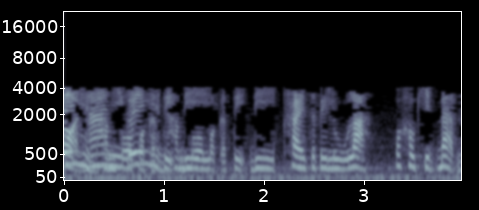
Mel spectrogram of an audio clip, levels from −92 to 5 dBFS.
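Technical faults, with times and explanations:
Throughout: MP3 compression. The speech sounds watery and swirly, with smeared consonant attacks and nothing above 4.1 kHz. The likely cause is heavy MP3 encoding at a very low bitrate, around 16 kbps, which cuts the treble and drops weak frequency lines unevenly between frames.
0.0 to 2.1 s: doubled audio track. Already under way when the clip opens, a second full-band copy of the speech trails the original by roughly seven tenths of a second at about the same loudness, with no decay or room colour. It stops abruptly at 2.1 s. The likely cause is the same audio being mixed in twice, with one copy out of step.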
